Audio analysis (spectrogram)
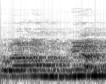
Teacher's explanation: प को व्यंजन ही बोलेंगे प को आप परणम ऐसा नहीं बोल सकते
